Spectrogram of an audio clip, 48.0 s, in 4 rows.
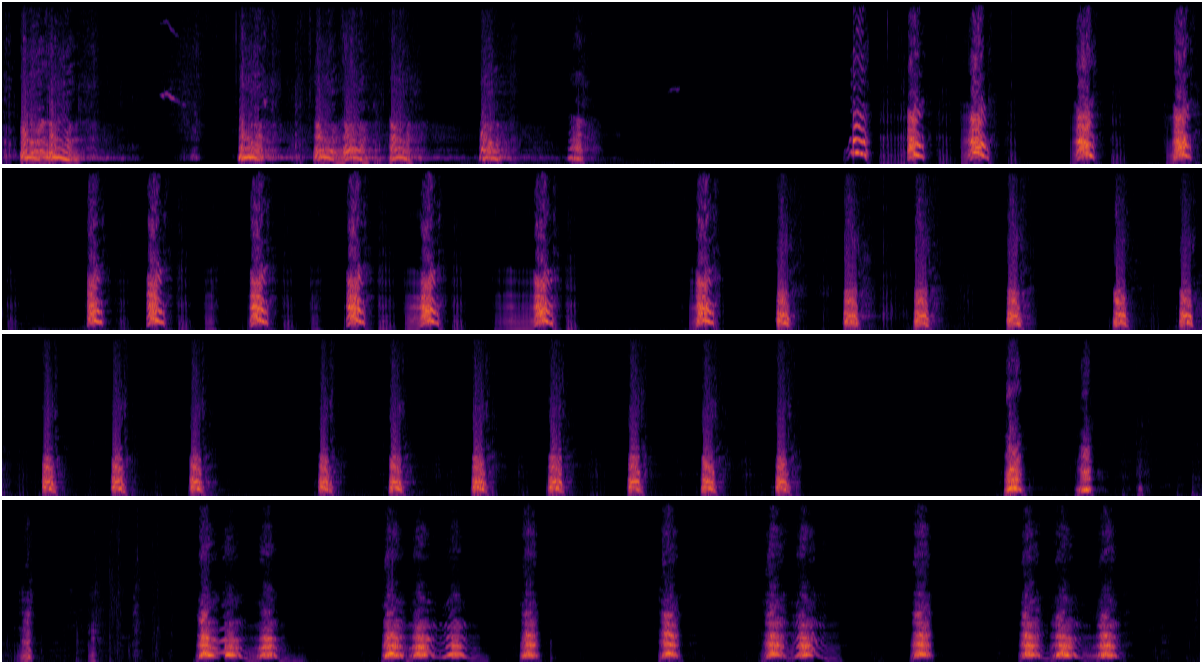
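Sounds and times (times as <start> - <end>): dog barking: 0.0 - 1.3, 1.9 - 6.1, 8.4 - 10.0, 10.7 - 11.1, 11.7 - 12.1, 12.8 - 17.8, 18.9 - 21.4, 22.0 - 22.4, 23.1 - 26.2, 27.2 - 32.0, 34.0 - 35.1, 36.2 - 37.0, 37.9 - 39.0, 39.8 - 41.5, 42.6 - 42.9, 43.6 - 44.4, 45.1 - 45.4, 46.2 - 47.3.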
